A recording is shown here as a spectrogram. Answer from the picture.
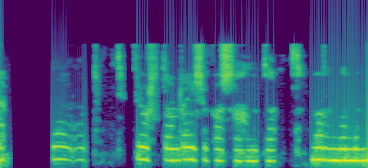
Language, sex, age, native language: Icelandic, female, 11, Icelandic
